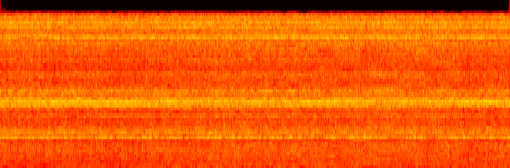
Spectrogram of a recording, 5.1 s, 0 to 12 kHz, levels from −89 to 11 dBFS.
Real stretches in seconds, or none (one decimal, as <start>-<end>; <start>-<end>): 0.0-3.2; 4.5-5.1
